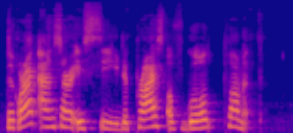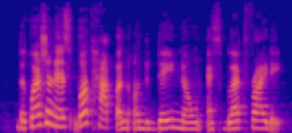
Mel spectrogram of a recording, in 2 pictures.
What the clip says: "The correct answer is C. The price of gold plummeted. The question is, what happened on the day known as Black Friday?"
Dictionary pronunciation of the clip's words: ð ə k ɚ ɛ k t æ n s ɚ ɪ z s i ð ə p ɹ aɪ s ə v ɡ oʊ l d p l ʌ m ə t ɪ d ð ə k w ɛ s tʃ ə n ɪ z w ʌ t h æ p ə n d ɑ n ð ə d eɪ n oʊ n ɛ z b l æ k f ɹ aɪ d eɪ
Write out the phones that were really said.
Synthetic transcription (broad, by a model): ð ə k ɚ ɛ k t æ n s ɚ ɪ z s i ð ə p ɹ aɪ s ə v ɡ oʊ l d p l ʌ m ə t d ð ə k w ɛ s tʃ ə n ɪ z w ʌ t h æ p ə n d ɑ n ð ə d eɪ n oʊ n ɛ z b l æ k f ɹ aɪ d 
